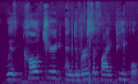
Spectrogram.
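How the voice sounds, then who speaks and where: Audible room echo, a fairly slow pace and ordinary pitch variation. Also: woman. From Cuba, raised in Oklahoma from age six. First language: Spanish. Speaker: community speaker. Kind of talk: public testimony. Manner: impassioned.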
